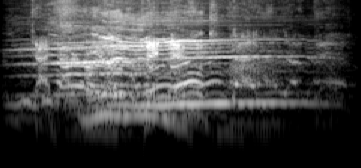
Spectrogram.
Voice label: men murm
